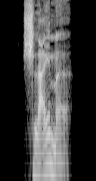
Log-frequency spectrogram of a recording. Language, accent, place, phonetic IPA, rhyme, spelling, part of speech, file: German, Germany, Berlin, [ˈʃlaɪ̯mə], -aɪ̯mə, Schleime, noun, De-Schleime.ogg
- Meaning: nominative/accusative/genitive plural of Schleim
